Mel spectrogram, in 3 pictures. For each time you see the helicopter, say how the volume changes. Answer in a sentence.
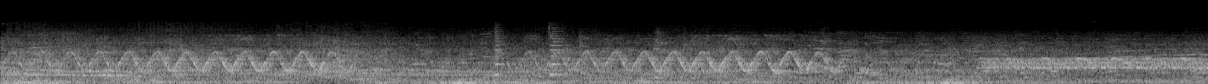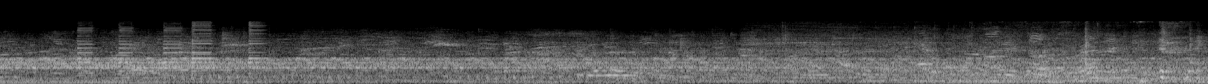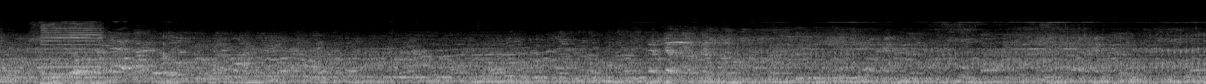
You can hear the helicopter from 0.0 to 36.1 s, getting quieter then louder.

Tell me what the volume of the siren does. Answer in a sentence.
The volume of the siren goes down.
